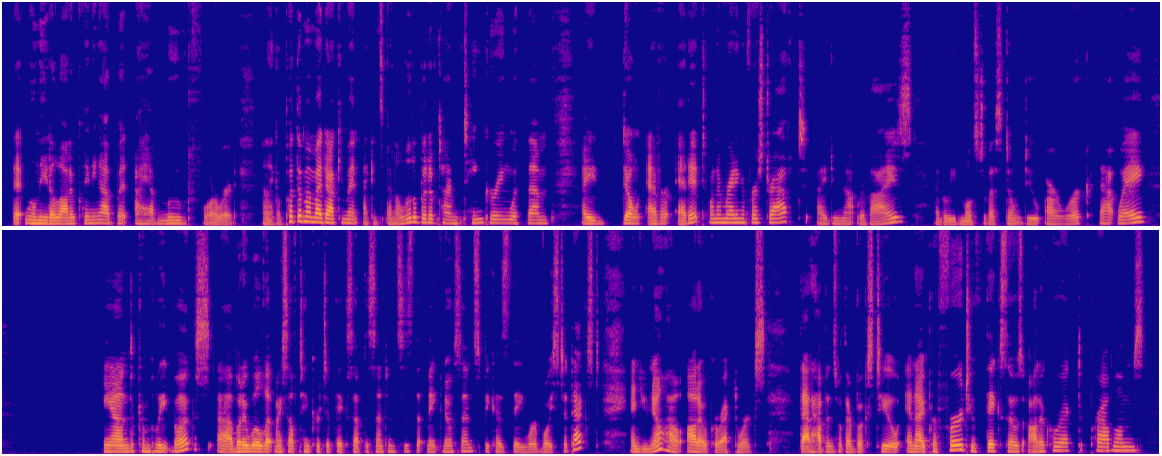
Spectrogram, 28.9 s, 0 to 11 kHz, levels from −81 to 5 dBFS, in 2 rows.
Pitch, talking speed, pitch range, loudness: 150 Hz, 210 wpm, 135-180 Hz, -23 LUFS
